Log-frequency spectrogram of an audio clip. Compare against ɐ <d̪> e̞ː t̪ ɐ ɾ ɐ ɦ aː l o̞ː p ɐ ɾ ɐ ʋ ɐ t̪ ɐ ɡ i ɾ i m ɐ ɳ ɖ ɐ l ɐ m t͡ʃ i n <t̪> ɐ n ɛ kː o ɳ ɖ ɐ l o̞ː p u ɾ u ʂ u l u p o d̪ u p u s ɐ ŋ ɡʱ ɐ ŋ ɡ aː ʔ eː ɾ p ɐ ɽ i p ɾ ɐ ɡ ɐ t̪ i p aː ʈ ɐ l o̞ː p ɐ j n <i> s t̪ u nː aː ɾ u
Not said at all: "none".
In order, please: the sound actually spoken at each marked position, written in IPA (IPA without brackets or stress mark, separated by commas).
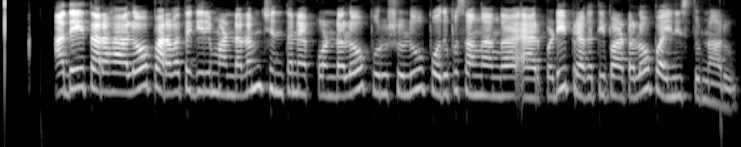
d̪, t̪, i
